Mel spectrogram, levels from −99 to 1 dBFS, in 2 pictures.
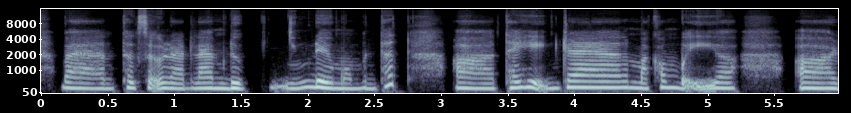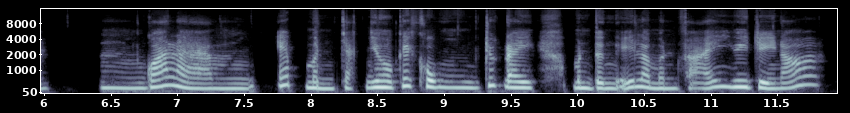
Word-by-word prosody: và 225 -3 -2
thực 245 -2 -2
sự - - -1
là 220 -2 -1
làm 225 -1 0
được 230 -2 +3 0.2
những 265 -1 -4
điều 255 -4 +6
mà 215 -1 -2
mình 210 0 -5
thích, 380 - -3 0.4
ờ, 235 - -2 0.3
thể 250 +1 +1
hiện 250 -4 +1
ra 260 -1 +2
mà 230 -3 -2
không 255 +2 -3
bị, - - -1
ờ, 235 -1 0 0.4
ờ, 230 0 0 0.6
ừm, 230 -2 -3
quá 290 +5 +4
là, 235 -10 +1
ừm, 215 0 -3 0.2
ép 355 +3 0
mình 235 -5 +1
chặt 220 +1 -7
vô 265 +1 +6
cái 325 +3 +2
khung 255 -4 +2
trước 345 0 0
đây 250 -2 +5 0.3
mình 240 -2 +2
từng 230 -2 +2
nghĩ 250 +4 +1
là 280 -1 +3
mình 225 -2 -1
phải 245 +6 -1
duy 280 0 +6
trì 235 -4 +4
nó 235 +11 -1
á. 380 0 -6
245 Hz, 210 wpm, -23 LUFS, 225-265 Hz, 0.6 s, điều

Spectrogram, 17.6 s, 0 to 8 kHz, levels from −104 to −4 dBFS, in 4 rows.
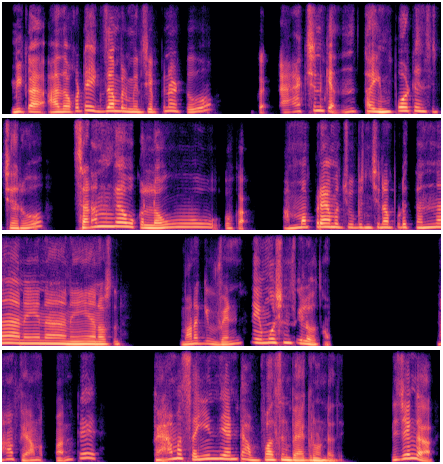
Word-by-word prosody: మీకు 200 +1 -1 0.3
అదొకటే 195 +10 0
ఎగ్జాంపుల్ 235 0 +2
మీరు 175 -2 -1
చెప్పినట్టు 195 -1 -4 0.6
ఒక - - -9 0.3
యాక్షన్‌కి 275 -3 -2
ఎంత 205 +5 -13 0.2
ఇంపార్టెన్స్ 250 +3 +2
ఇచ్చారో, 175 +2 -1 0.5
సడన్‌గా 290 +7 +3
ఒక 210 - -6
లవ్ 200 +6 +3 0.6
ఒక - - -15 0.5
అమ్మ 185 +7 0
ప్రేమ 255 -1 +5
చూపించినప్పుడు 215 +1 -2
తన్నానే 230 +1 +2
నానే 190 -4 +5
అని 170 - +5
వస్తుంది. 170 +1 -10 0.6
మనకి 195 +2 -2
వెంటనే 225 - -4
ఎమోషన్ 270 0 +1
ఫీలవుతాం. 175 -8 -1 1.1
నా 235 - -6
ఫేమ 150 +5 -3 0.2
అంటే 215 - -6 0.7
ఫేమస్ 275 +2 +1
అయ్యింది 265 +3 +1
అంటే 245 0 -2
అవ్వాల్సిన 185 +2 +3
బ్యాక్గ్రౌండ్ 155 -2 +3
అది. - - -15 0.5
నిజంగా 285 +9 +2
215 Hz, 120 wpm, -24 LUFS, 185-255 Hz, 1.1 s, ప్రేమ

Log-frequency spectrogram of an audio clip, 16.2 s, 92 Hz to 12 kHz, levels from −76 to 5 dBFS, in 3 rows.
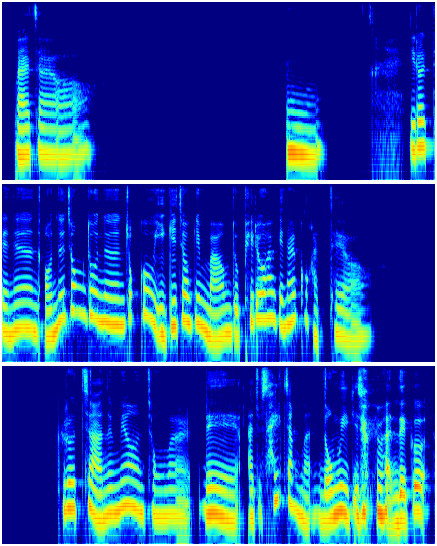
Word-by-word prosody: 맞아요. 185 0 -3 2.4
음. 195 0 +2 1.1
이럴 230 +1 +1
때는 225 +1 -1
어느 205 +11 0
정도는 305 -8 0
쪼끔 295 +2 -2
이기적인 245 +5 +1
마음도 190 +2 -1
필요하긴 290 +4 0
할 285 +2 -1
것 295 - -11
같아요. 190 -1 -6 1.5
그렇지 245 +1 +1
않으면 220 +4 +2
정말 200 - -3
네 210 -6 +2
아주 195 +2 -4
살짝만. 215 - -2
너무 190 +5 +5
이기적이면 210 +1 +3
안 165 - +2
되고 180 +5 +5
210 Hz, 205 characters per minute, -25 LUFS, 190-255 Hz, 2.4 s, 너무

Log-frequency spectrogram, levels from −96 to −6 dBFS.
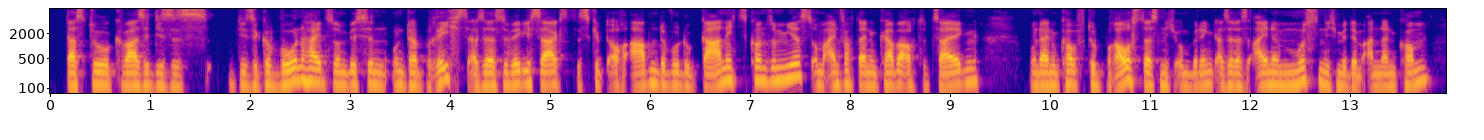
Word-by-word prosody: dass 115 0 +3
du 120 -1 +1
quasi 115 0 +2
dieses 110 - -4
diese 115 -2 -7
Gewohnheit 135 +5 +3
so 130 - -4
'n 120 - -3
bisschen 120 -1 -3
unterbrichst, 120 - -2
also 110 +2 -2
dass 115 -1 +3
du 120 - -4
wirklich 125 +1 0
sagst, 120 0 +3
es - - -6
gibt - - -8
auch - - -2
Abende, 125 +3 +1
wo 120 - -1
du 110 -3 -7
gar 105 0 +6
nichts 155 0 -2
konsumierst, 160 +5 0
um 120 - -5
einfach 120 +2 -2
deinem 115 +1 0
Körper 120 +4 +3
auch 115 - -1
zu 110 - -18
zeigen 125 +7 +2 0.5
und 115 - -6
deinem 115 -1 +3
Kopf: 125 +1 0
Du 120 - -3
brauchst 130 +6 +4
das 115 -2 +2
nicht 110 -4 -7
unbedingt. 115 +2 -5
Also 115 +2 -2
das 115 -3 -2
eine 120 0 0
muss 125 +7 -2
nicht 120 -4 -5
mit 110 -1 -5
dem 110 -3 -1
anderen 110 +1 -3
kommen. 135 - -3
120 Hz, 205 wpm, -24 LUFS, 115-130 Hz, 0.5 s, gar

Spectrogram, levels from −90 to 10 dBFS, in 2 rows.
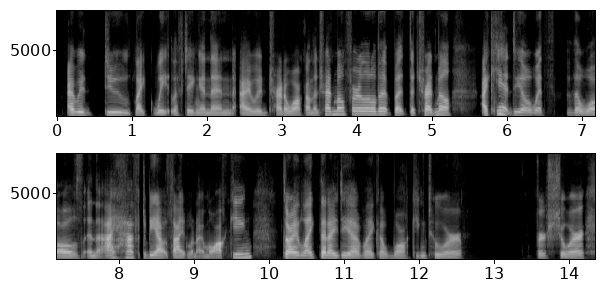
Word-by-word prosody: I 205 - +6
would 200 -3 0 0.2
do, 190 -4 -1
like, 165 -2 0
weight 170 0 -2
lifting, 165 -1 -4
and 155 0 -3
then 155 0 -3
I 155 0 +2
would 155 +1 -4
try 155 - 0
to 155 0 -1
walk 150 0 0
on 155 -1 -1
the 160 - -4
treadmill 230 +5 +2
for 235 0 -1
a 230 - +3
little 225 0 +3
bit, 225 -2 +1
but 180 - +1
the 180 - +2
treadmill 195 -2 +3 0.4
I - - +6
can't 250 +3 -1
deal 190 -4 -1
with 170 -1 -3 0.3
the 170 0 -3
walls, 160 0 +2
and 155 +1 -5
I - - +5
have 215 +1 0
to - - -11
be 195 - +2
outside 165 - +2
when - - -9
I'm - - -8
walking. 230 +2 0 0.4
So 220 - +9
I 200 0 +7
like 190 +2 +1
that 200 -2 +5
idea 175 -2 +2
of, 165 - -9
like, 160 0 -4
a 160 - -3
walking 160 +1 -6
tour 150 +2 -4 1.0
for 170 -2 -1
sure, 165 +1 0
170 Hz, 210 wpm, -26 LUFS, 160-200 Hz, 1.0 s, So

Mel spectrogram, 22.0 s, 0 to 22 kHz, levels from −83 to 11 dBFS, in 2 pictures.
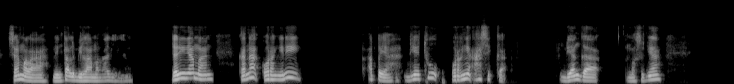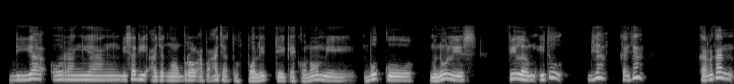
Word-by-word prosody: saya 150 - +1
malah 115 -6 +2
minta 115 +6 +1
lebih 125 -3 +2
lama 120 -1 +1
lagi 120 -1 -7
kan, 115 +3 -14 0.7
jadi 165 +5 +9 0.2
nyaman. 175 -4 +1 0.4
Karena 190 +8 +2
orang 160 0 +3
ini, 205 +3 +1 1.0
apa - - -3
yah 115 -1 -2 0.2
dia 150 +7 +1
tuh 210 +4 -4 0.2
orangnya 160 +7 +3
asik, 165 -1 -5
Kak. - - -16 0.8
Dia 125 +4 +3
enggak, 125 -7 +2 0.4
maksudnya 135 +10 -1 1.2
dia 150 +6 +1 0.2
orang 160 0 0
yang 150 -1 +1 0.2
bisa 150 +4 +2
diajak 145 -3 0
ngobrol 140 +2 +2
apa 140 0 -6
aja 145 -1 -1
tuh. 125 -3 -10 0.2
Politik, 125 +1 0
ekonomi, 125 +2 -2
buku, 140 - +2 0.2
menulis, 145 +2 +2 0.5
film, 165 -6 +4
itu 180 +4 -1 0.3
dia 200 +7 -1 0.2
kayanya 210 +10 0 0.9
karena 140 +4 +2
kan 230 -1 +5
150 Hz, 110 wpm, -24 LUFS, 130-165 Hz, 1.2 s, jadi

